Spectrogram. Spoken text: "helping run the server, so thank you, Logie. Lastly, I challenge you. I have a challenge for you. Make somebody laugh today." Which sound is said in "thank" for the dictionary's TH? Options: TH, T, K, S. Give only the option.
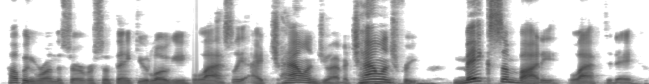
TH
